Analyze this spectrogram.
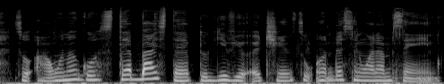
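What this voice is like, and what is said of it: Speaks with a noticeable accent. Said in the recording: “with my accent, if I say too many names, you might get lost”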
